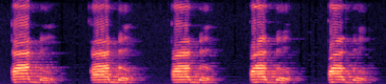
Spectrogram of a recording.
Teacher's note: یہاں پر ہم کر رہے ہیں اخفا کا قاعدہ، یعنی کہ ناک میں آواز کو چھپائیں گے. اس کے بعد قاف کو با سے ملاتے ہوئے ہم کریں گے قلقلہ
